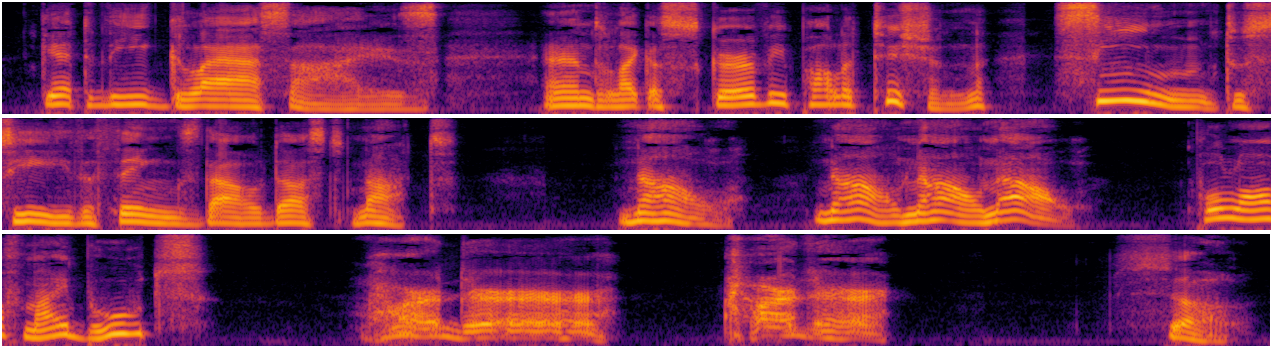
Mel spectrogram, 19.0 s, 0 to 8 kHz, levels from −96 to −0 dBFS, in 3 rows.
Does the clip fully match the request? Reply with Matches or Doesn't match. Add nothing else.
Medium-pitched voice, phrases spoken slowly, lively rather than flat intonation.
Matches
